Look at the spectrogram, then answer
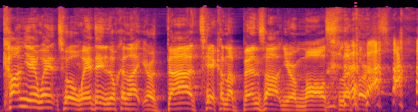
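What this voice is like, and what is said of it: Put-on Scottish accent. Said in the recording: “Apologies to Kelly McDonald there for that Scottish accent.”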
